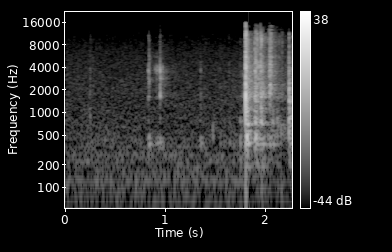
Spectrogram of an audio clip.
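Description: Plastic housing of a GFCI outlet being pulled apart by hand: faint clicks about a second in, then a sharp clatter of plastic and metal parts near the end as the case comes open.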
